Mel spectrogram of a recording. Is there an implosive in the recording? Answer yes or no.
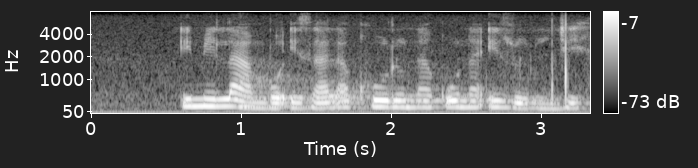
no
